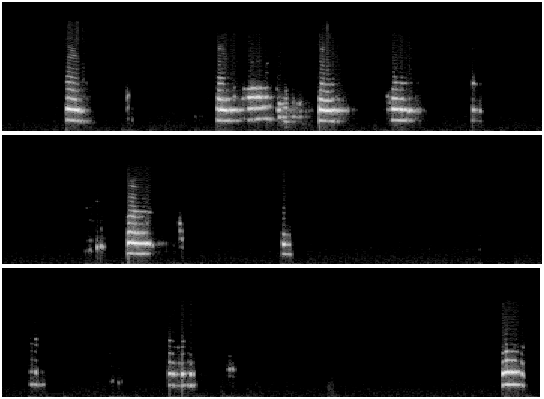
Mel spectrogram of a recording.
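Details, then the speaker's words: Inspiratory stridor in an agitated young girl who does not look toxic: noisy breathing heard predominantly on every in-breath. "I want you to notice the the phase of respiration that the child has the noisy breathing. The strider is in an inspiratory phase predominantly. Every time she breathes in, she's got strider."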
